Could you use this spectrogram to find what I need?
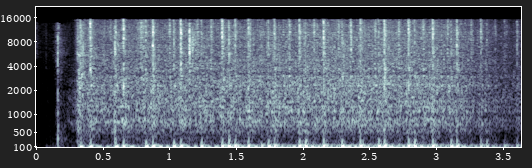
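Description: A Ural motorcycle with sidecar starts, catching suddenly from silence and settling at once into a fast, steady, throbbing putter that stays loud throughout.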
